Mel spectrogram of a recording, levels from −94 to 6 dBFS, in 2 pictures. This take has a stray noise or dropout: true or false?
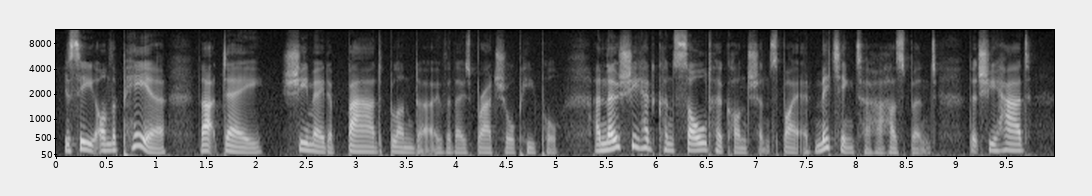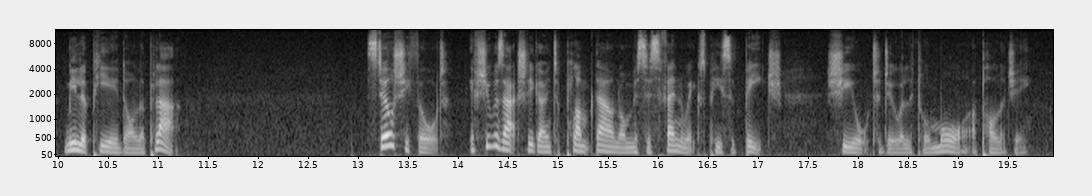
false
